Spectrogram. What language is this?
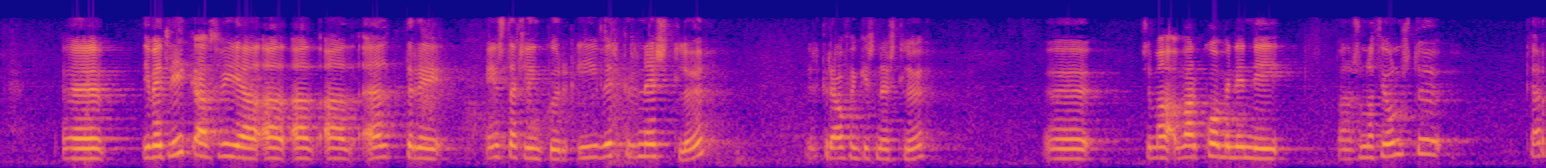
Icelandic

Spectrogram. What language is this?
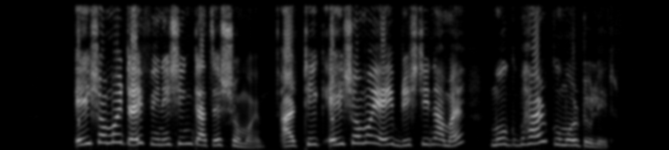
Bangla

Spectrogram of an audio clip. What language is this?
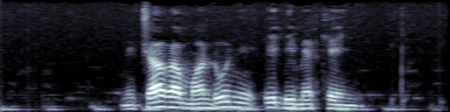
Taita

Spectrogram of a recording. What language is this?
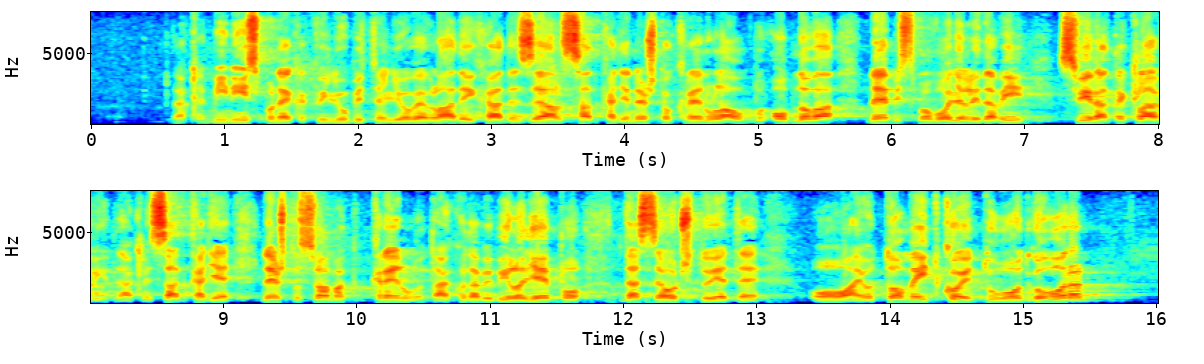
Croatian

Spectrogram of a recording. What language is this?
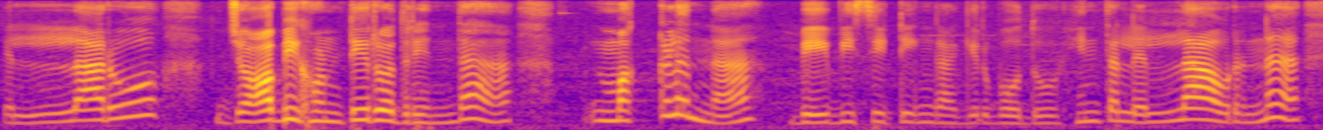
Kannada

